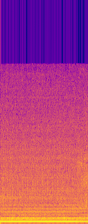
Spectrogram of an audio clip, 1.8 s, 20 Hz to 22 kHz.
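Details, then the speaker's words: 2010 Nissan X-Trail T31, 2.5 L engine, running, microphone placed on the alternator: steady piercing whine; worn alternator bearing; vehicle also had the battery not charging. "Pretty noisy, huh? So, yeah, it's definitely the alternator. It's definitely like an alternator bearing."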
